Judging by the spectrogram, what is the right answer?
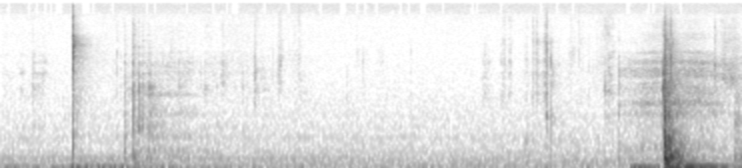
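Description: Scissors making a few sharp snips, a crisp cut early on and a louder, closer snip near the end, with quiet pauses between.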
